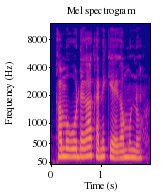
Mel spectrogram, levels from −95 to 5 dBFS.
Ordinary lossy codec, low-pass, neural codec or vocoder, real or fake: none; 10.8 kHz; none; real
